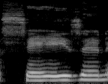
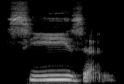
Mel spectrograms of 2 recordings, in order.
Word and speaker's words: season: long e season note you don't hear an a there's no ah or a it's not cesin or assassin it's season and that's because the e and the a are together and the a helps the e say its name say e season this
